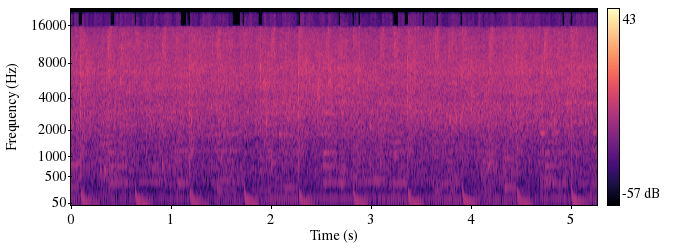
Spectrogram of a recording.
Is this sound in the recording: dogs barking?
no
